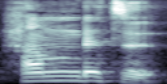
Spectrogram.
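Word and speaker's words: 判別: 발음은 한단, 한단. 그렇죠. 판별, 판별, 한베즈, 한베즈.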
